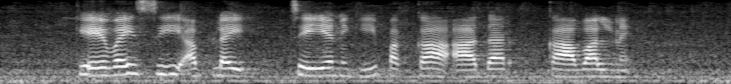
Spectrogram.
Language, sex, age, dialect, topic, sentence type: Telugu, female, 25-30, Telangana, banking, question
